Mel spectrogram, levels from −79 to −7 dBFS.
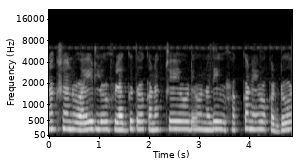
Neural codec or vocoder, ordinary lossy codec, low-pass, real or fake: none; none; none; real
